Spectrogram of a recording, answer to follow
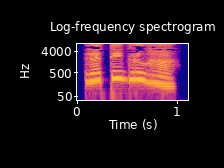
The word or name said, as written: ರತಿಗೃಹ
